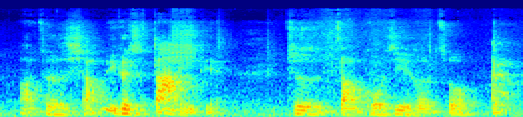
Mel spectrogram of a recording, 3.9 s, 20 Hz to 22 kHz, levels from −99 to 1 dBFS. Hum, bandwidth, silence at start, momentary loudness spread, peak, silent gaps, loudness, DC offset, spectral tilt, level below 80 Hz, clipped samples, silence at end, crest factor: none; 16 kHz; 0 s; 12 LU; -10 dBFS; none; -31 LUFS; under 0.1%; -5.5 dB/octave; -58 dBFS; under 0.1%; 0 s; 20 dB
